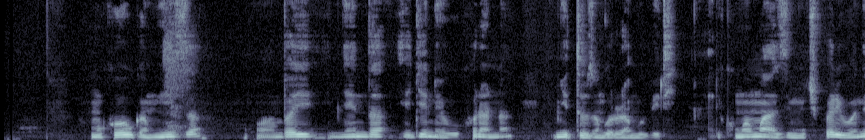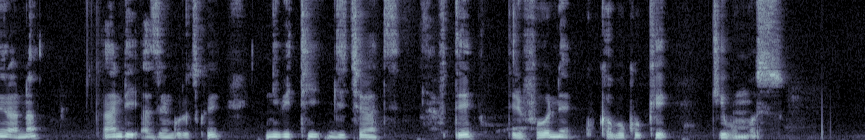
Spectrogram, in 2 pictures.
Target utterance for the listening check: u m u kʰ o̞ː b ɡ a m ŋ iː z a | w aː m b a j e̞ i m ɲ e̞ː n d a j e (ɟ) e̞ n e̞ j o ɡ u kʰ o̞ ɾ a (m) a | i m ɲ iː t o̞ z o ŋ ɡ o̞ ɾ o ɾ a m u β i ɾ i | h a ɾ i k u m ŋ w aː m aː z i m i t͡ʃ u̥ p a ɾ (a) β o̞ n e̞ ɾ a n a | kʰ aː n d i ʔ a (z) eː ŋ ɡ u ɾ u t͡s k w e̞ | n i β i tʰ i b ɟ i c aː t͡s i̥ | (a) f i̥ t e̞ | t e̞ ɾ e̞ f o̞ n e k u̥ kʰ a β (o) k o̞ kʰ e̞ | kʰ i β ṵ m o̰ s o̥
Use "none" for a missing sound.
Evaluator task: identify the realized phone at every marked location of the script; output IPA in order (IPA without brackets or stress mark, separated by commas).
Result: ɟ, n, i, z, a, o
